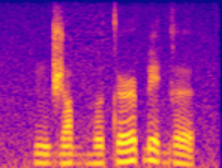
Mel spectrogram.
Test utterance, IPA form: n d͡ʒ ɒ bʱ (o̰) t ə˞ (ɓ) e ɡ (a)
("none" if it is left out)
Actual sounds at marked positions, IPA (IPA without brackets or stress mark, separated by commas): o, ɓ, ə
